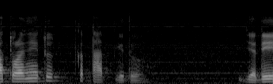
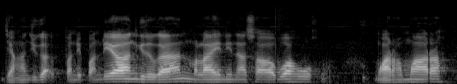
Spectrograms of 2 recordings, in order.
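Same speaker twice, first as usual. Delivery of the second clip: usual speaking voice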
